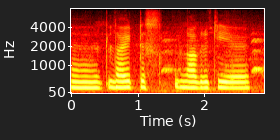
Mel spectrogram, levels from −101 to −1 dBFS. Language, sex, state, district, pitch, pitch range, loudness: Rajasthani, female, Rajasthan, Churu, 210 Hz, 200-220 Hz, -15 LUFS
